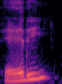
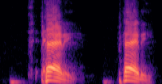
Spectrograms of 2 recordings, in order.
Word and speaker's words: Patty: You say Petty? Patty. P-A-T-T-Y, not P-E-T-T-Y.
